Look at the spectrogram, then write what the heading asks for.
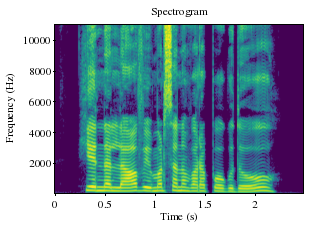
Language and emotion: Tamil, sad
